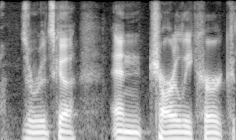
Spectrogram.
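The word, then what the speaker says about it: Zarutska: I don't know how to pronounce her last name. Zeritzka. Zerutska and Charlie Kirk.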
